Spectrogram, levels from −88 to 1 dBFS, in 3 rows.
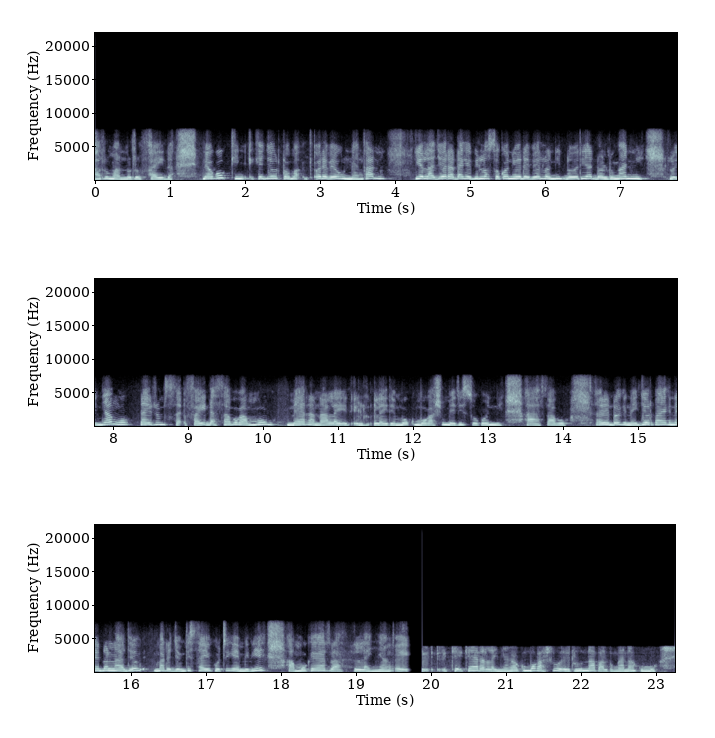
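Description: From the start to the end of the recording the level breathes with gain pumping. The gain is pulled down each time the speech gets loud, a swing of about 15 dB. The likely cause is input gain set far too high, with a fast limiter or compressor pulling it back on each peak. On a waveform the speech peaks sit flattened at a near-constant height. On a spectrogram the background band brightens between phrases and dims under them.

At 19.69 s a handover gap cuts the sound for 200 ms, until 19.89 s. No speech frames arrived while the call moved from one network to another, so the audio fades out within a few tens of milliseconds and then goes silent. Whatever was said in that window is lost. The waveform shows a short flat stretch. The spectrogram shows a narrow vertical blank column across all frequencies.

From 19.89 s to the end, the call has fallen back to narrowband. Nothing is left above 4 kHz, which fits a switch from AMR-WB at 12.65 kbit/s to GSM full rate. 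The speech turns duller and rougher, losing the airy sibilance it had before. On a spectrogram the upper region, which reached toward 7 kHz up to that point, is cut off by a sharp horizontal ceiling at 4 kHz for the rest of the clip.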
